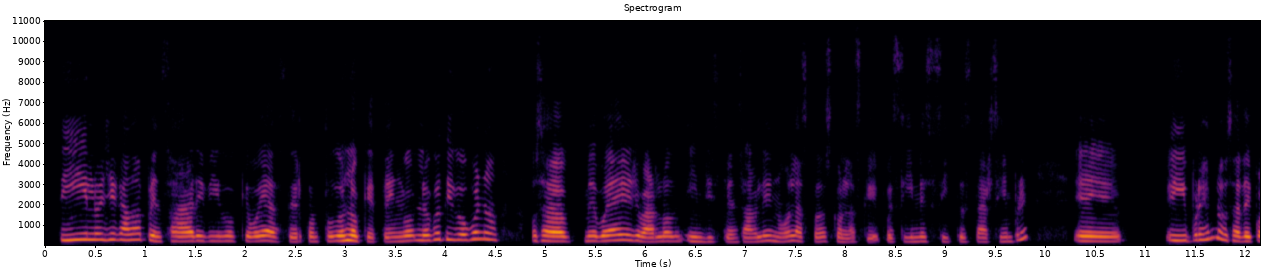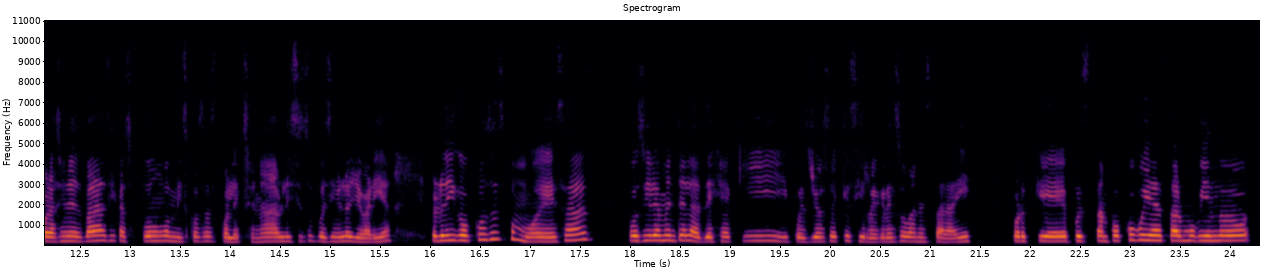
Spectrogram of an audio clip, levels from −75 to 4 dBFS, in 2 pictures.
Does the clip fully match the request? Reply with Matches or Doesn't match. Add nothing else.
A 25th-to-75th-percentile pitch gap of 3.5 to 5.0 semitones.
Doesn't match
